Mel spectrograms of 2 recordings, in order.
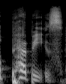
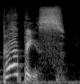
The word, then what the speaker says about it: Pepys: From Mr. Pepys. Or Pepys. It's P-E-P-Y-S. Pepys? – Pepys. – I am Samuel Pepys. – It's like the way Kramer would pronounce that name. You know, like he says Ramirez instead of Ramirez.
